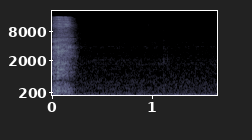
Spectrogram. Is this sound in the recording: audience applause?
no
